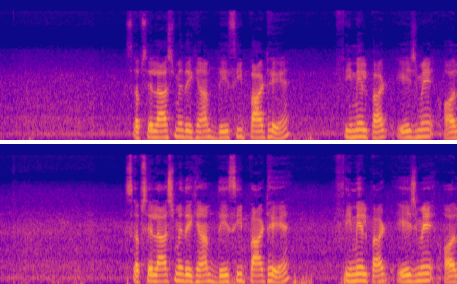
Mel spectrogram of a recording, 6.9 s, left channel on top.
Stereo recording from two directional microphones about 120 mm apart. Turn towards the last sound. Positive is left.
turn(degrees=-15)  # may be behind; listen again after turning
